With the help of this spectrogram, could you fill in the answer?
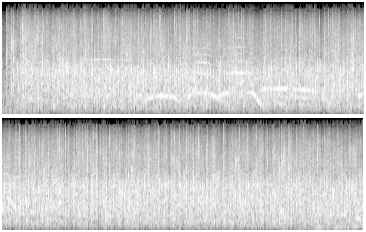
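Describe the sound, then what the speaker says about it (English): Rally crowd clapping loudly and continuously, a dense sustained wash of applause with no break, while a voice faintly carries over it. "I want you guys to clap so that people can hear you and your"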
